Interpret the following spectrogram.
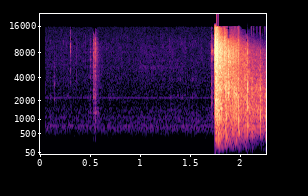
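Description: A single 7.62×39 mm shot from an AK-47 pistol near the end, sudden and very loud, with an echo that rings on afterwards.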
